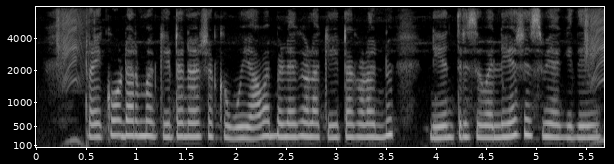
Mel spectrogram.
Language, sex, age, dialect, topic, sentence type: Kannada, female, 18-24, Central, agriculture, question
